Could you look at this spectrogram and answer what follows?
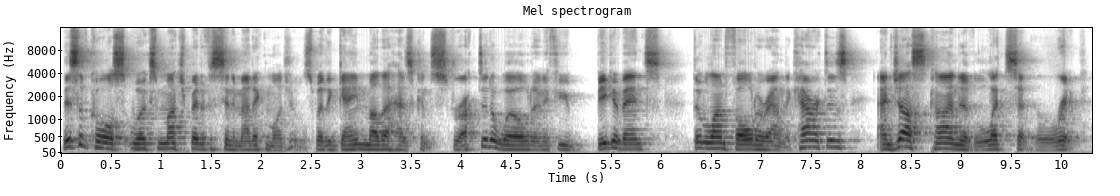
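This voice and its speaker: A man's voice: medium pitch, expressive, normal speed, few pauses. A man presenting a scripted review as the host of a video. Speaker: tabletop game reviewer and host. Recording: roomy, echoing sound.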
